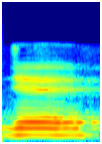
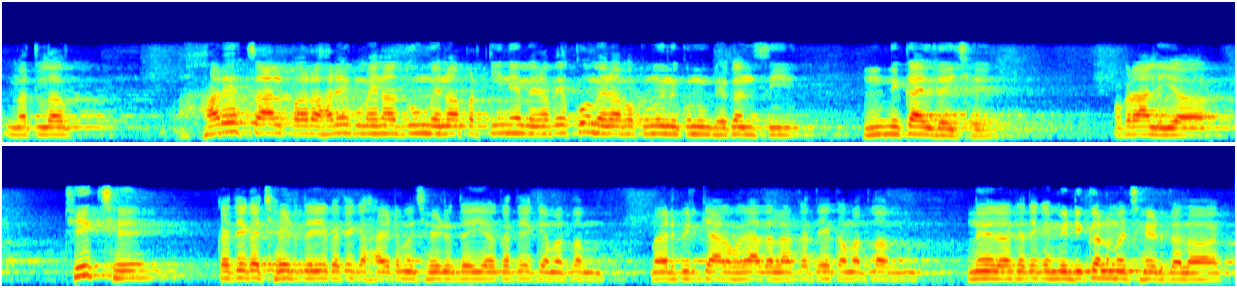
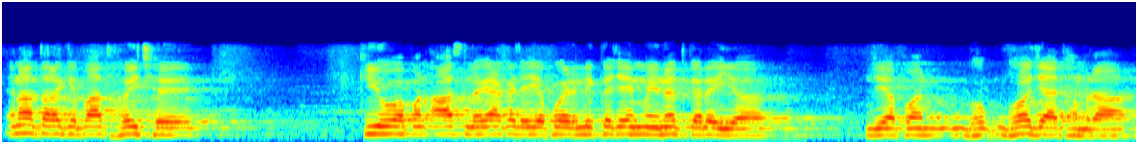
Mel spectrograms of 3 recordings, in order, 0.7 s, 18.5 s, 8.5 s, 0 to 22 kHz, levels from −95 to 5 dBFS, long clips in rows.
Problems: none marked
